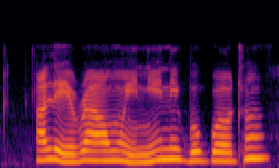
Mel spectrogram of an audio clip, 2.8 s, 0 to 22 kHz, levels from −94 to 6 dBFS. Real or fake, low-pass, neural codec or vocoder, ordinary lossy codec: fake; 7.2 kHz; codec, 16 kHz, 8 kbps, FunCodec, trained on Chinese and English, 25 frames a second; none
